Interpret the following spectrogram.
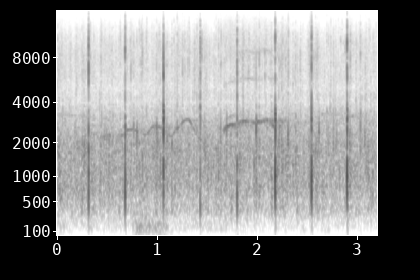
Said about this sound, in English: Guys, give me a big round of applause.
